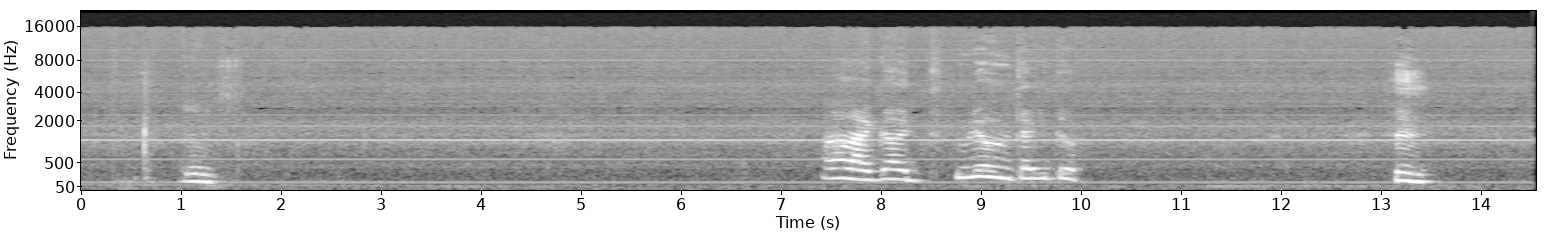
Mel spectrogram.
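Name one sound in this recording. A young man speaks briefly and quietly close to a microphone, in short bursts.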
